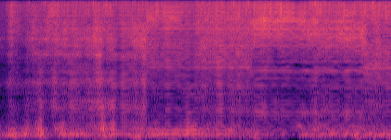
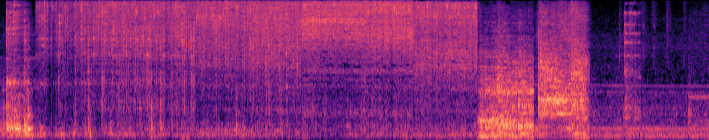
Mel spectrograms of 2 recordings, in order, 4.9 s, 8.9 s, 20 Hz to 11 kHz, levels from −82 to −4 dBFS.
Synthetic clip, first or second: first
